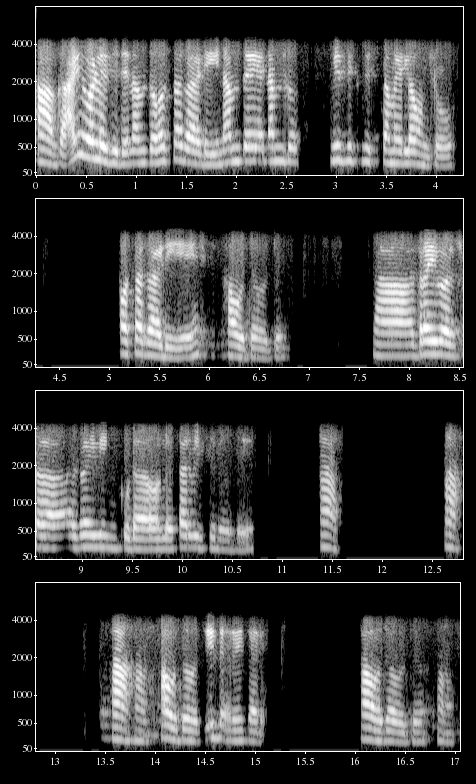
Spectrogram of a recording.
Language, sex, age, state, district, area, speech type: Kannada, female, 30-45, Karnataka, Dakshina Kannada, rural, conversation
